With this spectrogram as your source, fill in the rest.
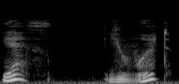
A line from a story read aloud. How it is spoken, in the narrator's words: I said again, very softly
